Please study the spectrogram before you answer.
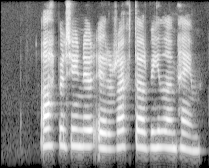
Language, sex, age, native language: Icelandic, female, 18-19, Icelandic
